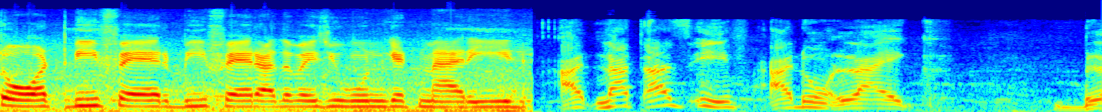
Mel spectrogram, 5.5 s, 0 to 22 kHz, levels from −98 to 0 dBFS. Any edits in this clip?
yes; 1 cut; at 2.6 s

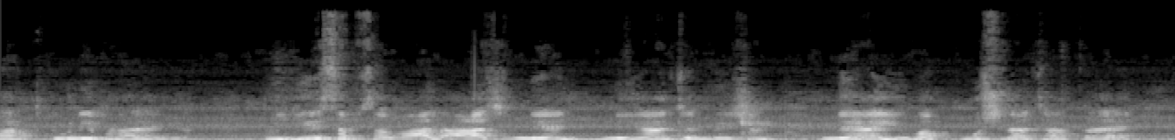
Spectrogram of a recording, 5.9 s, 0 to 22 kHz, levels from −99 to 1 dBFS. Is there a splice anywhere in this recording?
no; 0 cuts

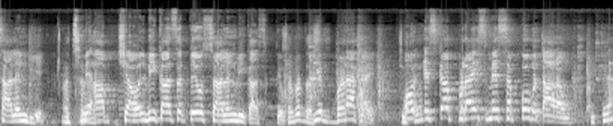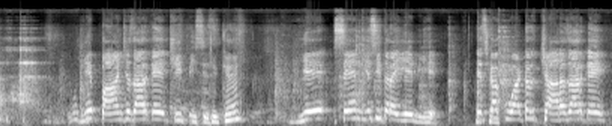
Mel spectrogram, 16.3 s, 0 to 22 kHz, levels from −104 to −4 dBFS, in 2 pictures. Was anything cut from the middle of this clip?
no; 0 cuts

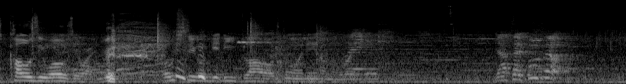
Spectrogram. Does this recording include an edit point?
no; 0 cuts

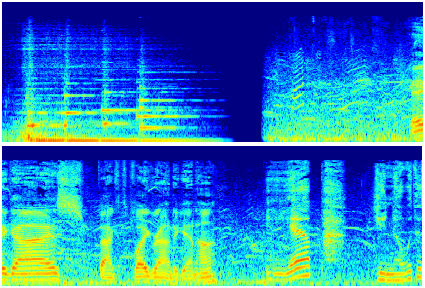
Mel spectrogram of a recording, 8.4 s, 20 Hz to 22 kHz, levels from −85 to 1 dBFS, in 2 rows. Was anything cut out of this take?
yes; 1 cut; at 2.4 s

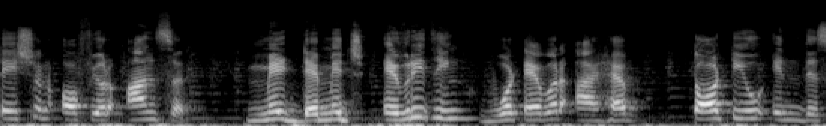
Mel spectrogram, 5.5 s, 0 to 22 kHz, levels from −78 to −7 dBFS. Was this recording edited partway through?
no; 0 cuts

